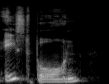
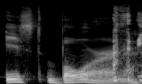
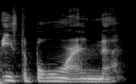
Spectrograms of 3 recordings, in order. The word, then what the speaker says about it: Eastbourne: This person's from Eastbourne. They're simply known as Tom. – I think, I'll hold you up there. I think it's pronounced Eastbourne. – Eastbourne.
